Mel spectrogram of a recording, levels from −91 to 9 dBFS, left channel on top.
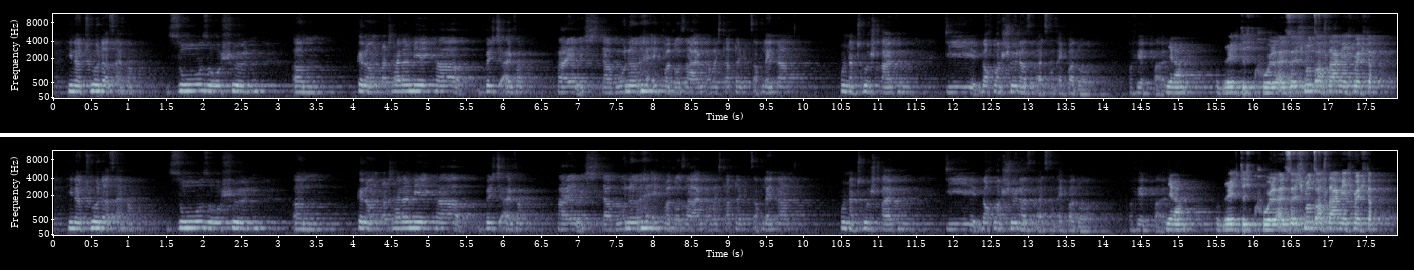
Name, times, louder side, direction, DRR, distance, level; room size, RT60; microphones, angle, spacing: voice 1, 0.2-1.1 1.5-2.8 3.2-3.6 4.1-6.3 6.7-9.9 10.5-11.4 11.9-13.8 14.3-14.9, equal, 45° left, -1 dB, 1.4 m, -29 dB
voice 2, 15.5-17.6, right 3 dB, 65° right, 4 dB, 1.4 m, -22 dB
28.5 x 11.0 x 4.0 m, 1.4 s
head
